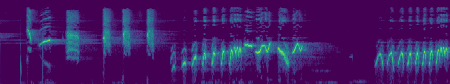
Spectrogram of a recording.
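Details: Unembellished white-rumped shama song, meant to prompt captive birds to sing: sharp harsh notes first, then fast repeated whistled notes rising into swooping phrases, a pause, and a quick ascending series of repeated chips.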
